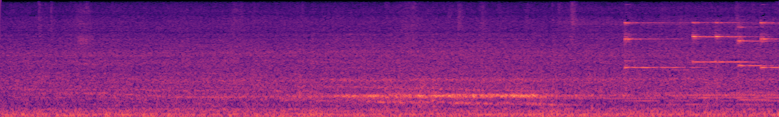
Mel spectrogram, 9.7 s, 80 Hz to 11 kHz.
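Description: Steady low running rumble inside a moving N700A Shinkansen car, with a faint whine coming and going in the middle. About eight seconds in, the onboard electronic chime melody starts, the tune that comes before the automatic announcement.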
